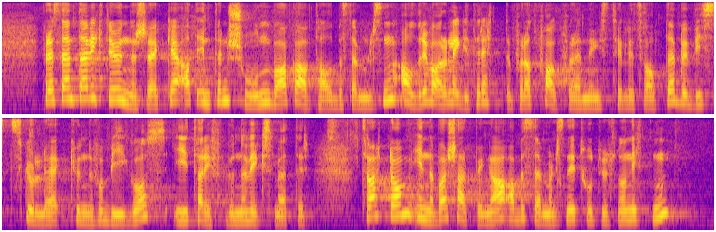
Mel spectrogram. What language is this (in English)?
Norwegian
